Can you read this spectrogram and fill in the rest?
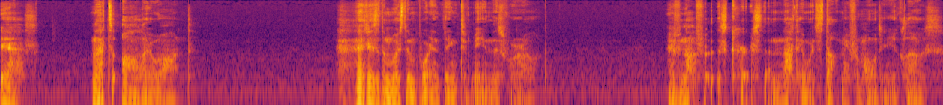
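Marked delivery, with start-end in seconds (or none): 0.0-7.1 bashful, self-conscious, sheepish, embarrassed tone. Character answers what they would ask for most, sheepish.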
